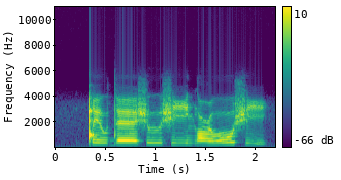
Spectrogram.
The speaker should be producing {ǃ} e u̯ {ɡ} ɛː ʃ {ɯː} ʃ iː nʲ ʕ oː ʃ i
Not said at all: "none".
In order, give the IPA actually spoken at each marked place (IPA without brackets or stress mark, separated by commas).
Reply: ǃ, d, ɯː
